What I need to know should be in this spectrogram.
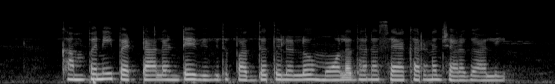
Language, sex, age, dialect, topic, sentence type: Telugu, female, 18-24, Utterandhra, banking, statement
